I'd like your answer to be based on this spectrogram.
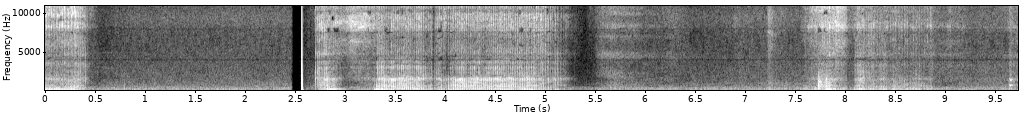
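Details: Grey Maine Coon cat with polyps at the back of the throat, asleep on a bed beside another cat and snoring loudly: soft, rough breaths recurring every few seconds in a quiet room. Snoring.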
